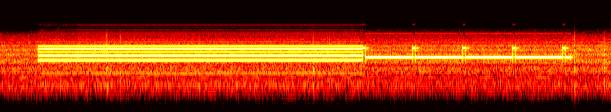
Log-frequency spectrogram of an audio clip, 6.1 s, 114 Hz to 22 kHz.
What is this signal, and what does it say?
Weather fax (radiofax), 120 lines a minute, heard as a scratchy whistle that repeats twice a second, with radio static.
